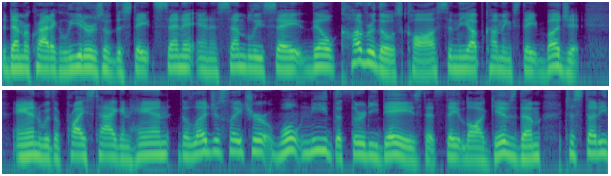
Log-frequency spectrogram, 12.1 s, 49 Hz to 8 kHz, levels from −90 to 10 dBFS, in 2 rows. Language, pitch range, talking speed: English, 145-200 Hz, 200 wpm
